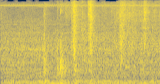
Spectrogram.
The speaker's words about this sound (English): Mummy's just turned the kettle on. Can you hear it? Hey. Yes, to make some tea.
